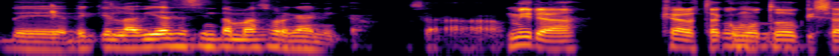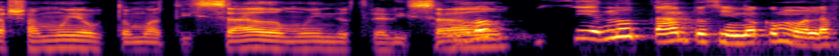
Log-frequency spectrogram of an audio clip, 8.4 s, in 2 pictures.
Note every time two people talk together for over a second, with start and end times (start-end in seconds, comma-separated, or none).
none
